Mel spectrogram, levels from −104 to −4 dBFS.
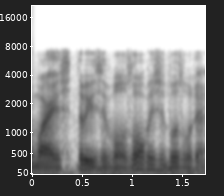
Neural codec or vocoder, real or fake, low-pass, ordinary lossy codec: autoencoder, 22.05 kHz, a latent of 192 numbers a frame, VITS, trained on many speakers; fake; 7.2 kHz; none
